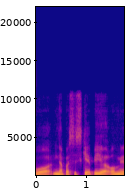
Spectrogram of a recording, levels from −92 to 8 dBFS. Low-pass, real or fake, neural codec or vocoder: 10.8 kHz; fake; autoencoder, 48 kHz, 32 numbers a frame, DAC-VAE, trained on Japanese speech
